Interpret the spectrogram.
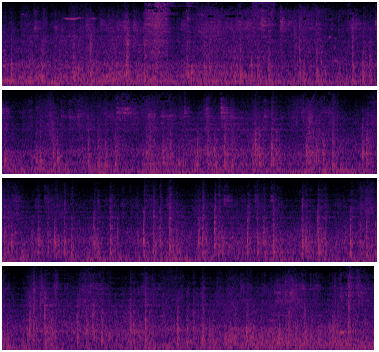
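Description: Narrow-gauge passenger train running along the track, heard from aboard: a steady low rumble of the cars with a scattered clatter of wheels on the rails.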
